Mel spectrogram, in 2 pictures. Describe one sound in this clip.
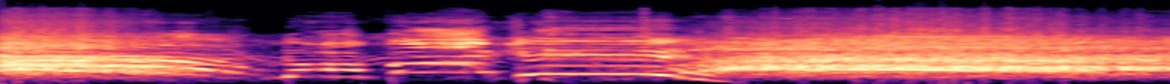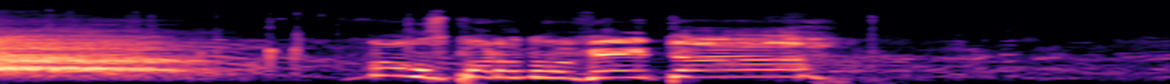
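A young man raps loudly into a microphone, shouting with energy.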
